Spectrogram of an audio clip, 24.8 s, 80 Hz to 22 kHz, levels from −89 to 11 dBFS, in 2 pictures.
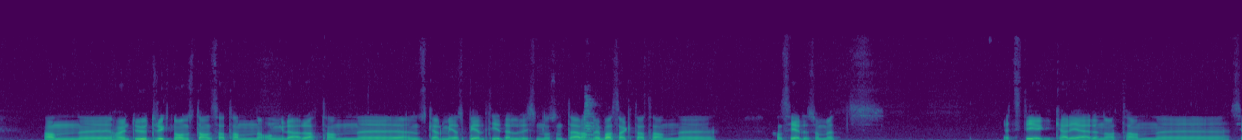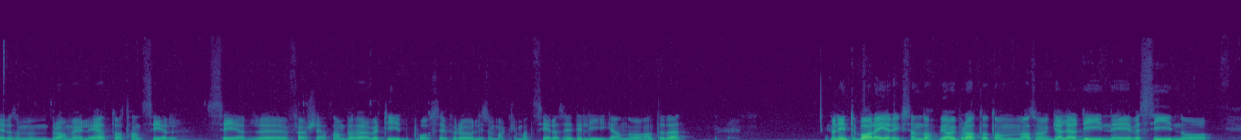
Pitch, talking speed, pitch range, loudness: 85 Hz, 190 wpm, 85-90 Hz, -32 LUFS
